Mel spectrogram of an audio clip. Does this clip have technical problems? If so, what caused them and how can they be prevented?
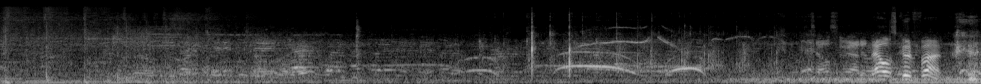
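Yes. Short concealed packet loss at 8.85 to 8.91 s: about 40 ms of audio arrived too late for the decoder, which filled the gap by extending the preceding sound, pitched or noise-like, then blended back into the real signal. A more stable network path, or a larger jitter buffer, would prevent it.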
